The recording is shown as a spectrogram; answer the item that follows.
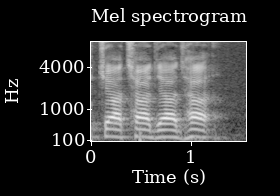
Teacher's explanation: जीभ जो है तालु को छुएगी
